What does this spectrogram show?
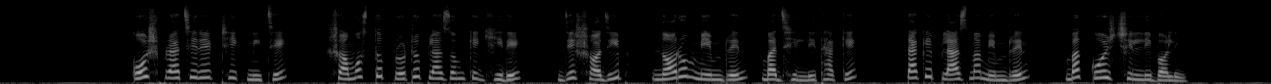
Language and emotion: Bengali, neutral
